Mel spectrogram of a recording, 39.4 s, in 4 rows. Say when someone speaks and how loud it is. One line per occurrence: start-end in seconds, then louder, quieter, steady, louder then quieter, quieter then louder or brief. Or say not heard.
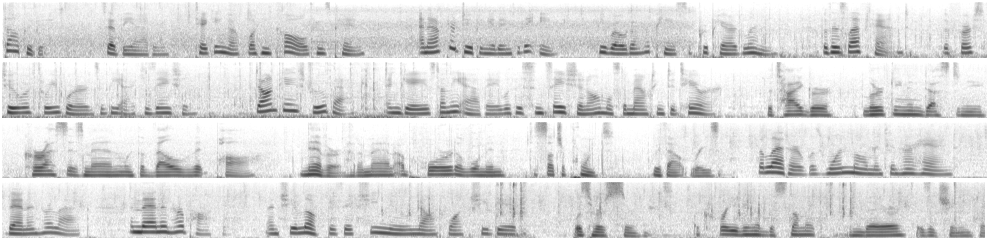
0.0-39.3 steady.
